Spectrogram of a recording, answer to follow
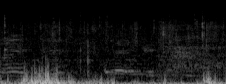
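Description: Footsteps of a group of men walking on a dirt road, with indistinct men's voices calling out and a low rumble about half a second in.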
